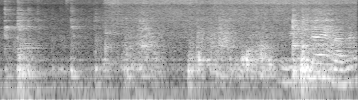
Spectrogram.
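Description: Onions frying in a pan for vegetable biryani, a soft sizzle with scraping stirs and light metal clinks, close and moderately quiet.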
